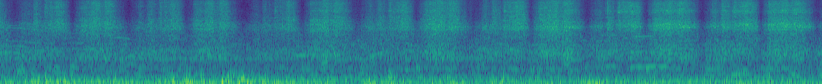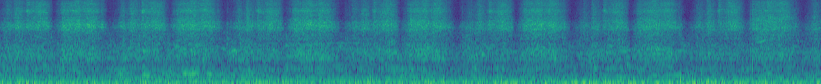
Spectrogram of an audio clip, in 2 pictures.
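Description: Steam-driven vertical frame saw cutting through a log, its blades rasping in a steady rhythm of about two strokes a second.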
